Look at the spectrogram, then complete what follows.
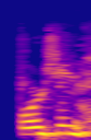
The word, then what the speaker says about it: Fortune 3: pronounced by the way Fortune three fortune Fortune the three is silent is that what we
